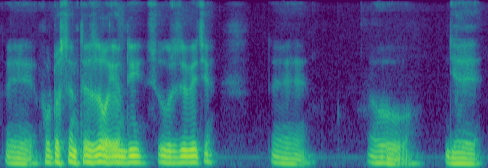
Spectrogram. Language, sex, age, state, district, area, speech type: Dogri, male, 60+, Jammu and Kashmir, Samba, rural, spontaneous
